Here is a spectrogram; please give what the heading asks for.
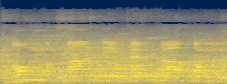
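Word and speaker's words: Om Mani Padme Hum: mantra, his prayer, which is very simple, it's pronounced by them Oṃ Maṇi Padme Hūṃ, Oṃ Maṇi Padme Hūṃ.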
